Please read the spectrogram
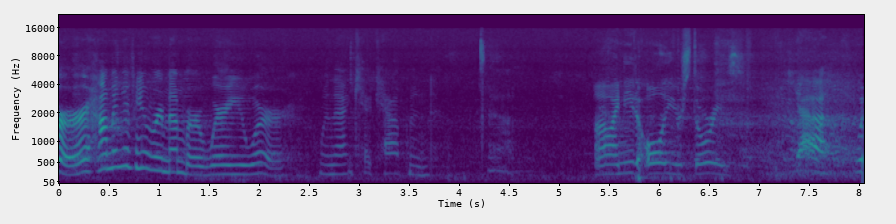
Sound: laughter

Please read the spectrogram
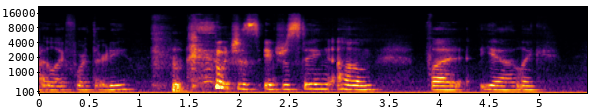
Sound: both chuckle

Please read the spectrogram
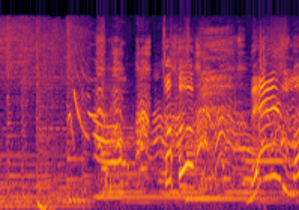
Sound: Sandy chuckles

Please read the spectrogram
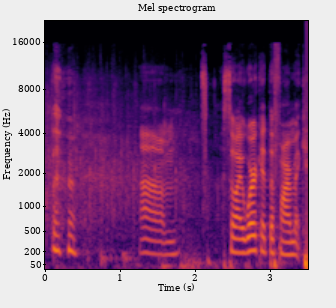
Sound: audience applauding; laughing

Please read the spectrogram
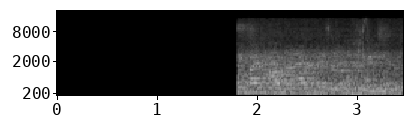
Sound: chatter

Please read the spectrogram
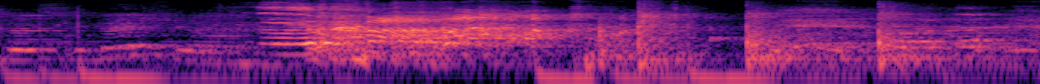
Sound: team laughing

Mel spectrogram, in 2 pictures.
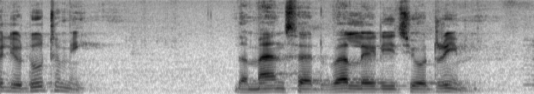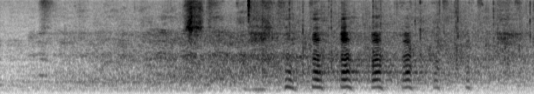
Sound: laughter

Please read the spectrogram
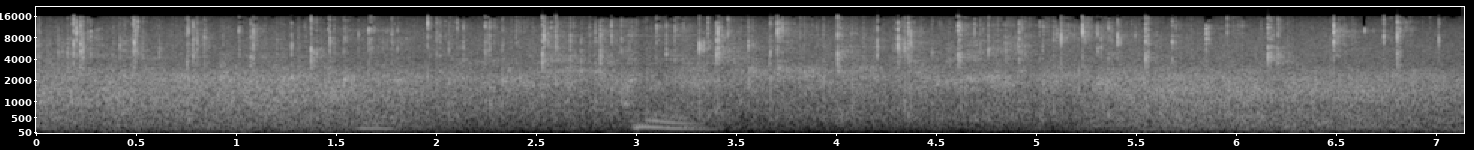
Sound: applause

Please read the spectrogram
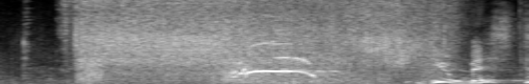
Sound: screaming

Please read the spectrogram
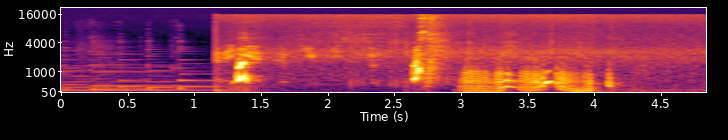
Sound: dog barking

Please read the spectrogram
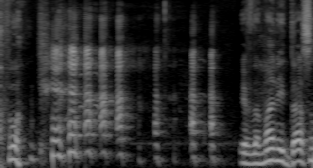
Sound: both laughs

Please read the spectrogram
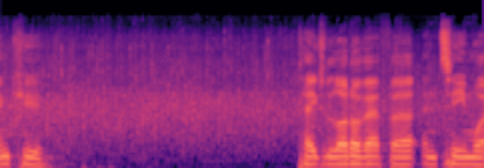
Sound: audience applause

